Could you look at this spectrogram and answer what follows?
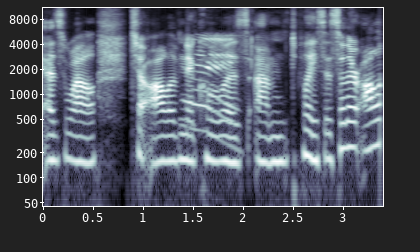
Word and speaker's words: Nicola: Um, and if you have trouble remembering my name, you can think that it rhymes with Coca-Cola. Nola rhymes with Coca-Cola.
